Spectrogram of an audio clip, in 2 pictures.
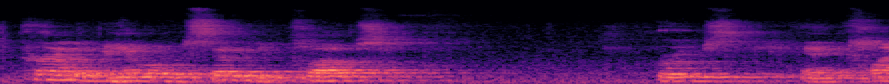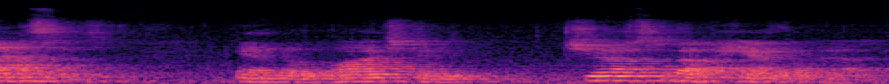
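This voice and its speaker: Strong room echo and light background noise surround a man who speaks at a very slow pace with ordinary pitch variation and long, frequent pauses. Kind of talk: presentation to residents. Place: hall. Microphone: camera far.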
